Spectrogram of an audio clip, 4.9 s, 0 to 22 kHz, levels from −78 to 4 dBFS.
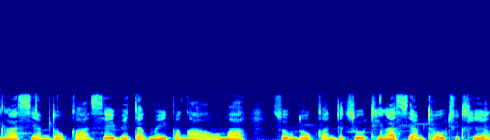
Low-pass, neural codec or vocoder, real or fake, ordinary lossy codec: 7.2 kHz; none; real; none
